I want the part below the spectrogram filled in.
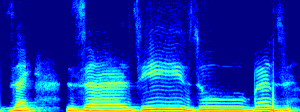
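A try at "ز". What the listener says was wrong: Jangan baj, baz, baz. Jangan ada e-nya ya, hati-hati. Karena ini bukan huruf kol-kolah. Mirip jim, tapi bukan ini mah. Zai, rapuh. Zazizubaz.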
